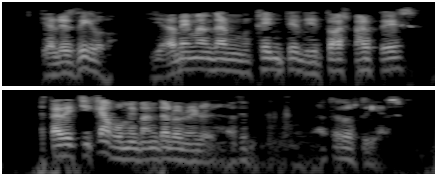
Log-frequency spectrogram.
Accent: Spain; Excuso decirles, en mi tierra, España.

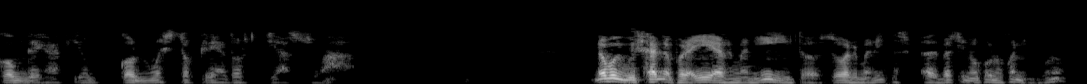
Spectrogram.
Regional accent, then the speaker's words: Basque Country, Spain; born there; Es que soy europeo, ¿saben? Bueno, yo nací en el País Vasco, comprenden.

